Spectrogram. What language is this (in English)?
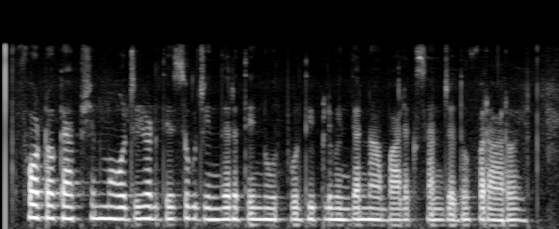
Punjabi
